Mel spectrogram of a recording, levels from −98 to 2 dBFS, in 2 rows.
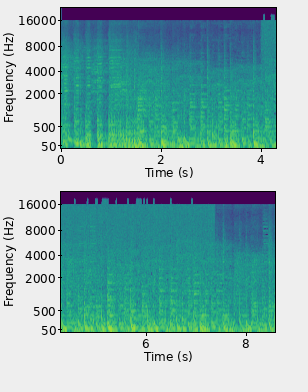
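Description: From 3.99 s to 7.37 s, an unreliable data bit corrupts the audio: one line in the digital path is marginal, so its bit flips in a random share of samples. Every flip adds a spike of identical size, about -18 dBFS, because the same bit weight is always wrong. The result is a steady crackle or fizz laid over the sound, continuing through quiet moments and pauses until it stops at 7.37 s.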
